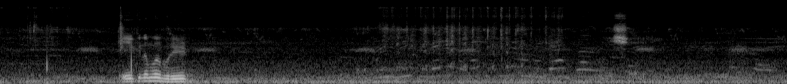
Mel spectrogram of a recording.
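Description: Old Shah Sira breed pigeons give a short burst of cooing, loud and close for under a second, while someone talks over the birds before and after.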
